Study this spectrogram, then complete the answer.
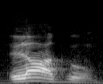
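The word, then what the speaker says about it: logo: backtracking primero entonces luego en portugués se dice logu Abre la primera o y reduce la segunda ya sabemos que es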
